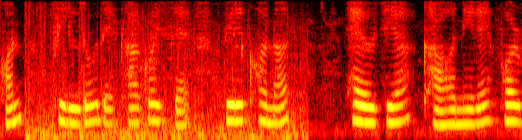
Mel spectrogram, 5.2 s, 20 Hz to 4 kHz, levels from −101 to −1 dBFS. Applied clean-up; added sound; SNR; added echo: none; Wind; 12 dB; none.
